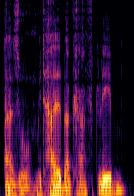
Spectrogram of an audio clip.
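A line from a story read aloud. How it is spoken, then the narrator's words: Stubborn mutter. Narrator (German): murmelte ich eigensinnig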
